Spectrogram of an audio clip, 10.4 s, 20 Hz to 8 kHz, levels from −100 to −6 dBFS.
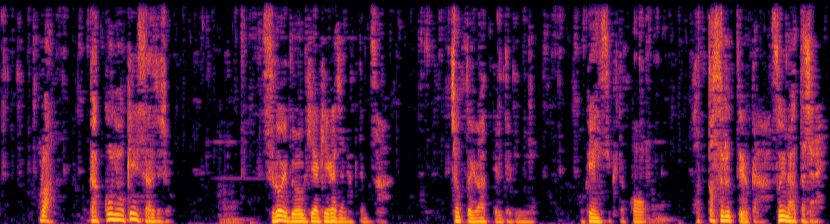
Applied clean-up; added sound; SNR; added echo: classical method Wiener filter.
